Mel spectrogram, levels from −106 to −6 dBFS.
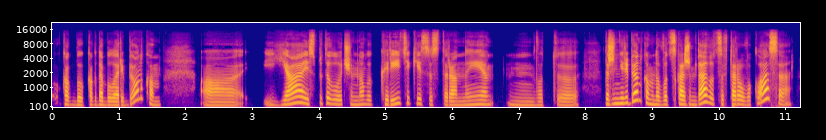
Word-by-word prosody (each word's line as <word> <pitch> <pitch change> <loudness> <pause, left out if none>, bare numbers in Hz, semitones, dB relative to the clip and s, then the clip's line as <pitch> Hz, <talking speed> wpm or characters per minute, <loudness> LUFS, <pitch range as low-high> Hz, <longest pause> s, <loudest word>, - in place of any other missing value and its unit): как 200 -4 -3
бы, 175 -1 -7
когда 185 0 -3
была 165 -1 -1
ребёнком, 215 - -5 0.6
а, 155 -1 -5 0.4
я 210 - +2
испытывала 225 -2 -2
очень 195 -1 +2
много 195 +1 -8
критики 230 +4 -2
со 185 -3 -1
стороны, 180 +4 -3 0.2
м, 165 -3 -15
вот, 165 0 -13 0.2
э, 160 -1 -8 0.4
даже 225 +1 +7
не 245 +1 -2
ребёнком, 265 - +1
но, 190 - -3
вот, 195 +1 -6
скажем, 195 -3 +5
да, 300 +11 +6
вот 235 -6 -6
со 205 - +2
2 200 -3 -2
класса, 430 +6 +3
195 Hz, 145 wpm, -21 LUFS, 170-225 Hz, 0.6 s, даже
